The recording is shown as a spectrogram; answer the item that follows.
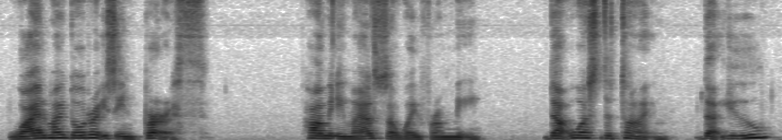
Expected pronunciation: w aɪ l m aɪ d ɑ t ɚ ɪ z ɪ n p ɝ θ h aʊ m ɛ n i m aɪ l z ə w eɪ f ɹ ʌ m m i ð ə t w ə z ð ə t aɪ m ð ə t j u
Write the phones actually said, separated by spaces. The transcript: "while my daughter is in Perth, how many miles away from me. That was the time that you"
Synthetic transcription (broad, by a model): w aɪ l m aɪ d ɑ t ɚ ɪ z ɪ n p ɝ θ h aʊ m ɛ n i m aɪ l s ə w eɪ f ɹ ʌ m m i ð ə t w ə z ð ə t aɪ m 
